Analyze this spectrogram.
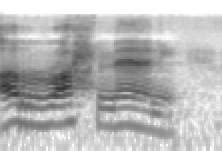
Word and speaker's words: Ar-Rahman: Mim is from the light letter, so we're not going to say Bismillahir Rahmani, not mani. If I say ma, I'll be making it as heavy letter. Ar-Rahman, ma, not ma.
